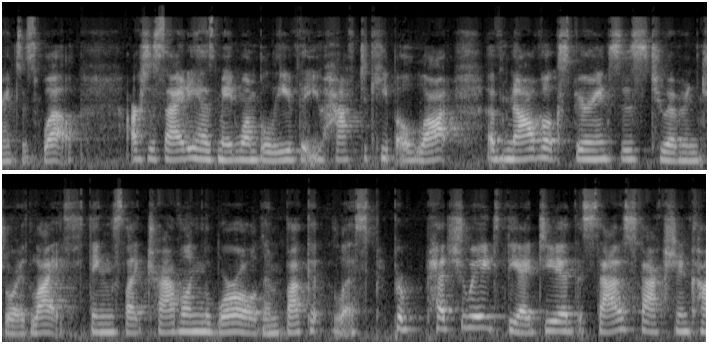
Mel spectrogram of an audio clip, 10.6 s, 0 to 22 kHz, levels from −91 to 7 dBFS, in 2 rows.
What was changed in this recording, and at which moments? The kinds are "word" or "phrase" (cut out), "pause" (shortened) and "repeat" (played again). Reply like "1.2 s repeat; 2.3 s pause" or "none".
none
